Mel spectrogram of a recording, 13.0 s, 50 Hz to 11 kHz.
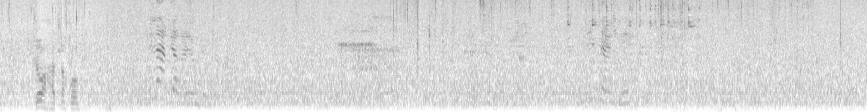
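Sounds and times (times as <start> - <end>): stream rushing: 0.0 - 13.0.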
